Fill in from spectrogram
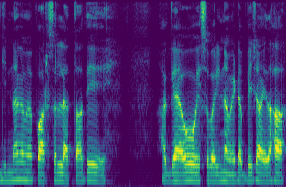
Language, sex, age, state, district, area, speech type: Dogri, male, 18-30, Jammu and Kashmir, Samba, rural, spontaneous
